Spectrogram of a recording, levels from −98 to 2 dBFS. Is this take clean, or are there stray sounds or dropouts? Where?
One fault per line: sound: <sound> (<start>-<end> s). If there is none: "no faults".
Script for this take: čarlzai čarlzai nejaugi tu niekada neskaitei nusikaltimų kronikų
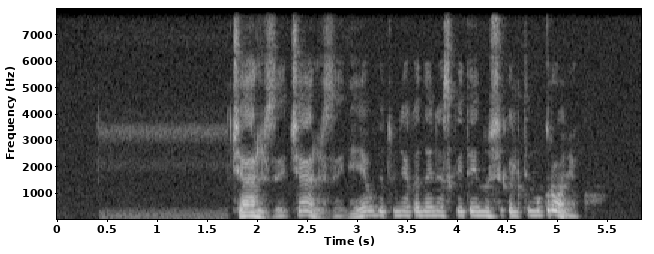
no faults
